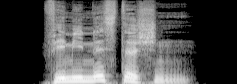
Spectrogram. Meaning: inflection of feministisch: 1. strong genitive masculine/neuter singular 2. weak/mixed genitive/dative all-gender singular 3. strong/weak/mixed accusative masculine singular 4. strong dative plural
- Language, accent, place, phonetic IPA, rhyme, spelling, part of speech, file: German, Germany, Berlin, [femiˈnɪstɪʃn̩], -ɪstɪʃn̩, feministischen, adjective, De-feministischen.ogg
